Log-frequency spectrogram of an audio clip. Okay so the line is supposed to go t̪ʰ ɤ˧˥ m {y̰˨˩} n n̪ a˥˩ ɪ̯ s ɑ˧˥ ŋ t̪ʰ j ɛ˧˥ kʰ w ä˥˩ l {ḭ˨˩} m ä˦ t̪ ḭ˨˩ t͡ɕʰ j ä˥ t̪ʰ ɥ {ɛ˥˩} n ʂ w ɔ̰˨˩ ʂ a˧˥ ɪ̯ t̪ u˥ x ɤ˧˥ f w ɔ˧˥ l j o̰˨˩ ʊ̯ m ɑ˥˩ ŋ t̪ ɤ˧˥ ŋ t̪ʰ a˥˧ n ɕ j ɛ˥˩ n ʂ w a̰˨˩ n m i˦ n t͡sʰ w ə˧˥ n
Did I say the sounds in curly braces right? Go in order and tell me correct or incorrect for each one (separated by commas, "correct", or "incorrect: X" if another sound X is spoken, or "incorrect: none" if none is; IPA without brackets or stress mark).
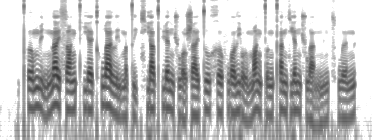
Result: correct, correct, correct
